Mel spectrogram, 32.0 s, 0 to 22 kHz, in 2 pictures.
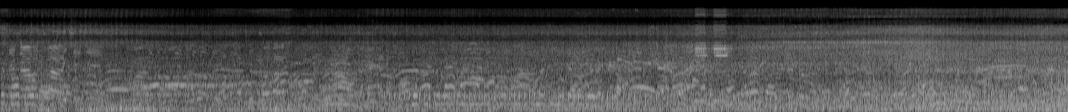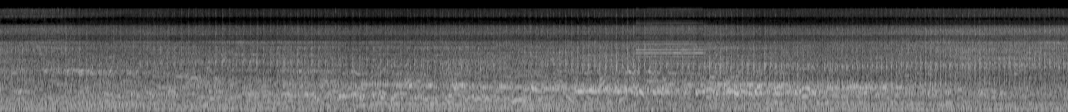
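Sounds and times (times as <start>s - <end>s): auto-rickshaw engines running: 0.0s - 32.0s
voices: 0.0s - 32.0s.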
